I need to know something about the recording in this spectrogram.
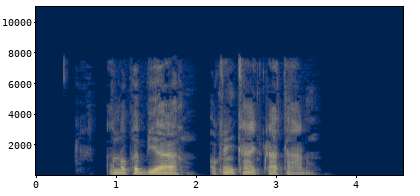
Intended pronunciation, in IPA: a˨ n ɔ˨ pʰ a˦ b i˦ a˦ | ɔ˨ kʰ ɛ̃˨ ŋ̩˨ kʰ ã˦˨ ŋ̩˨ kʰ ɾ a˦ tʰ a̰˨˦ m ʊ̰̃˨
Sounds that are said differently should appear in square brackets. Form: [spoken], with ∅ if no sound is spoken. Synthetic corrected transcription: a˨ n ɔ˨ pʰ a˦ b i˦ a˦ | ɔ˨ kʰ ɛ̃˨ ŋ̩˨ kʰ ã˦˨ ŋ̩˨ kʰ ɾ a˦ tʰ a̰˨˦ [n] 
